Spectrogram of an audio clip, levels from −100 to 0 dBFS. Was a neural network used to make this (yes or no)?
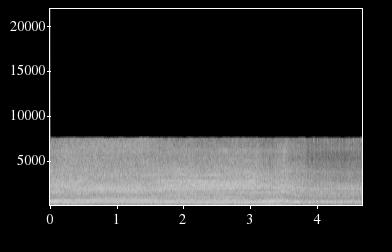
no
